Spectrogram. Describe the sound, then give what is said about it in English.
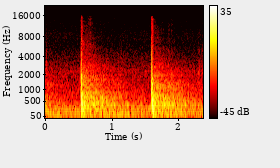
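Two sharp, loud knocks about a second apart, each a hard rap with a brief ringing decay, standing alone with no voices. “Knocking.”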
